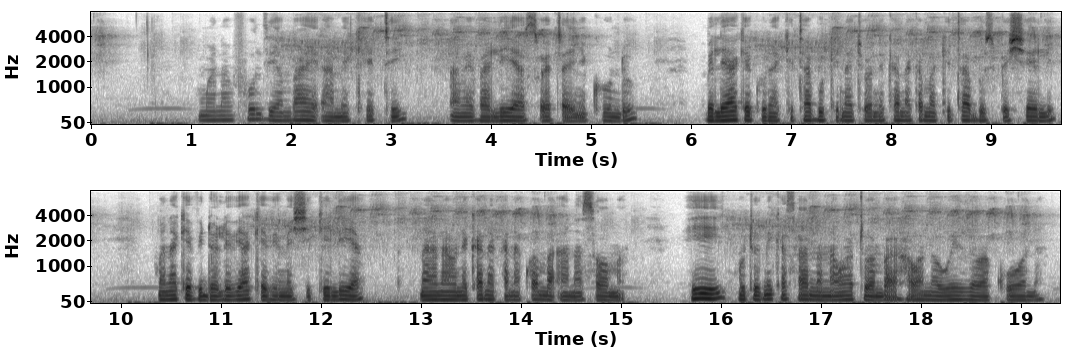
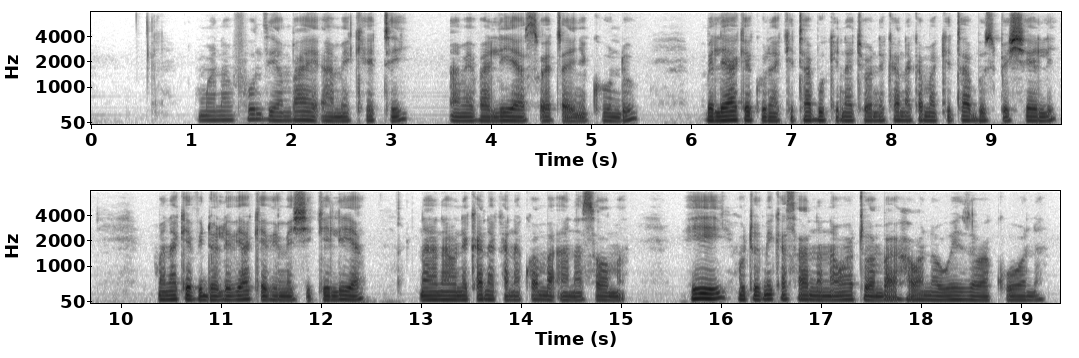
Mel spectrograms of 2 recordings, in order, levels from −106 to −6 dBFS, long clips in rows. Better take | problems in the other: second | background sound (Bird); 15 dB below the speech

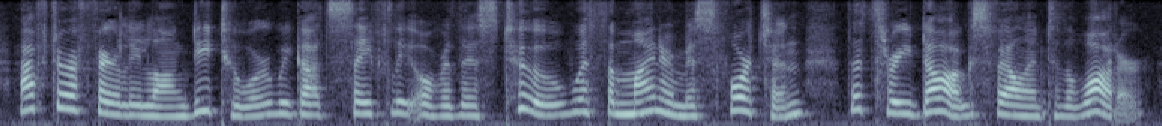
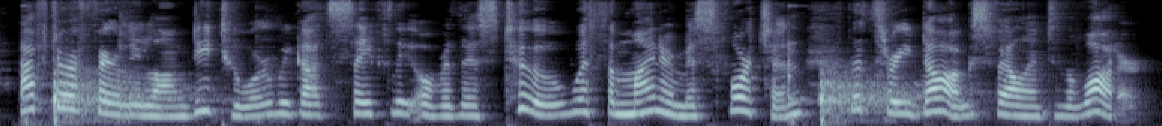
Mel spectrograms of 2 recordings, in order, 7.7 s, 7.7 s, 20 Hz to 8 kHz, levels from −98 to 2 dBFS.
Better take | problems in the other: first | noise reduction (classical method log-MMSE)

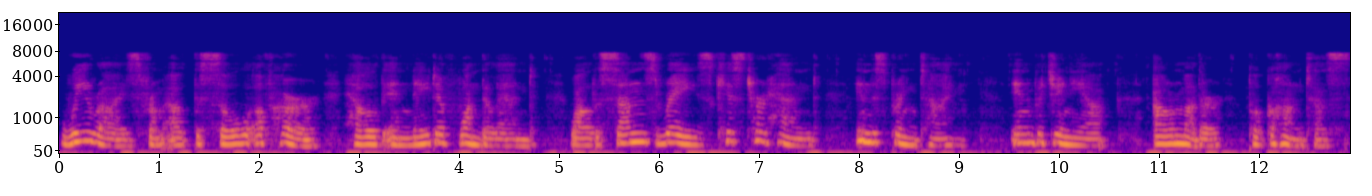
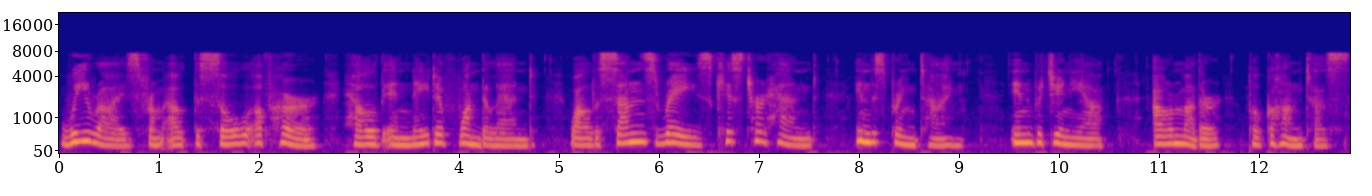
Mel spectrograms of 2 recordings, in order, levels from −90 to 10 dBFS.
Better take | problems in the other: second | room echo; dies away in 0.1 s

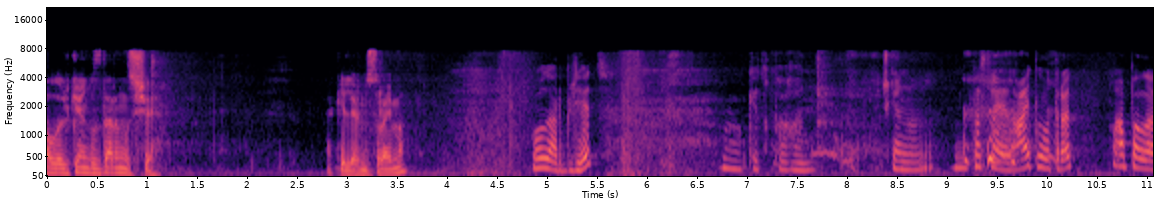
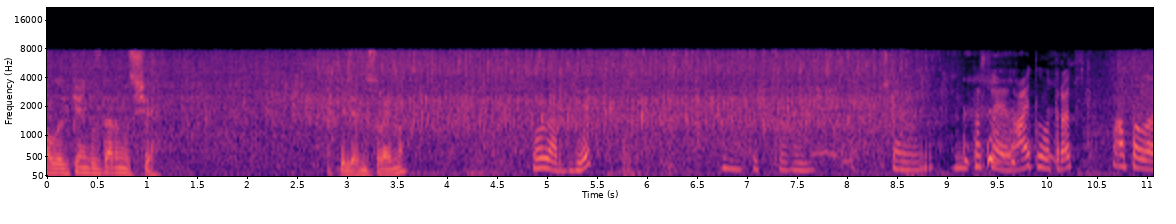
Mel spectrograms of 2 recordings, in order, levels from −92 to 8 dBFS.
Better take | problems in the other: first | background sound (Bathtub (filling or washing)); 6 dB below the speech

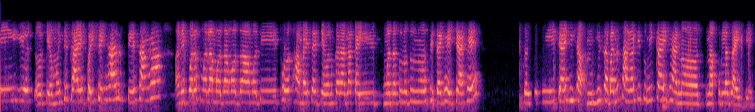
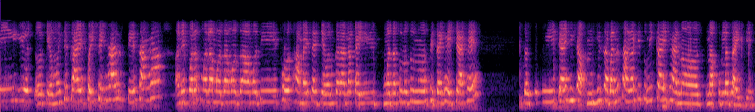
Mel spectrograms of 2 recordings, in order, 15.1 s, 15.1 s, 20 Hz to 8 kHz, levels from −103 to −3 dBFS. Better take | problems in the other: first | room echo; dies away in 0.3 s

